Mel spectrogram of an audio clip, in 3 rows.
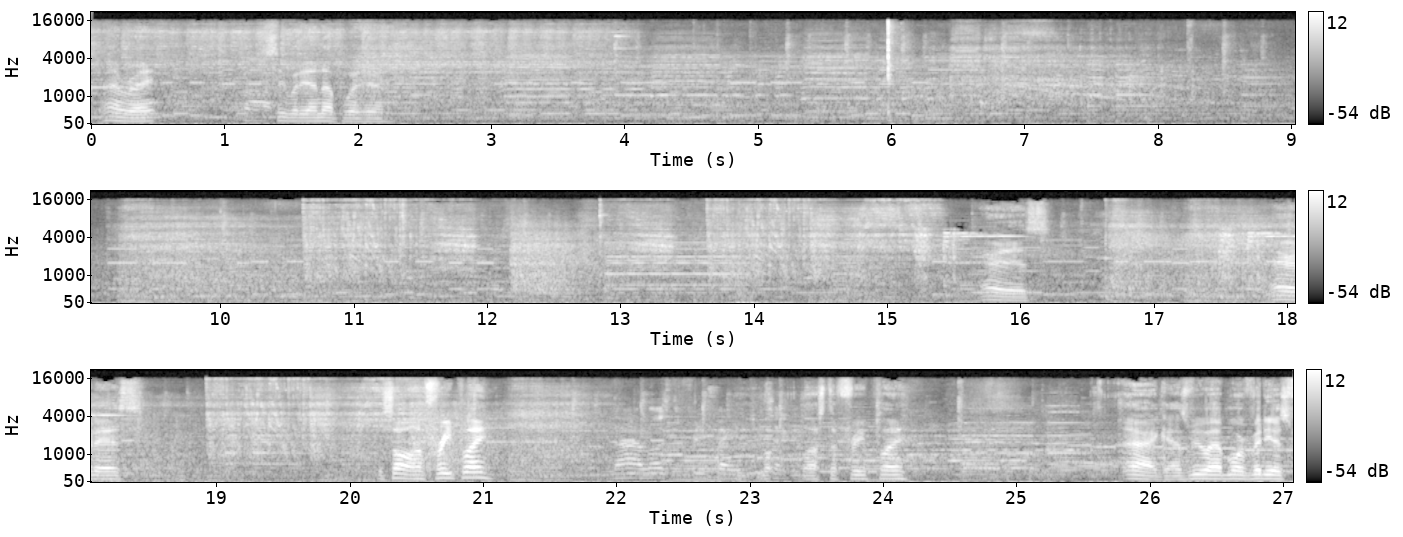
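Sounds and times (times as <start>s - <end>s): slot machine music and jingles: 0.0s - 27.0s.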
